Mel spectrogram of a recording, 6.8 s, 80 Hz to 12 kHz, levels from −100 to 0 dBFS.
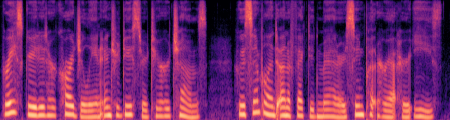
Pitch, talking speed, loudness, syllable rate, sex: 210 Hz, 185 wpm, -18 LUFS, 5.6 syllables/s, female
